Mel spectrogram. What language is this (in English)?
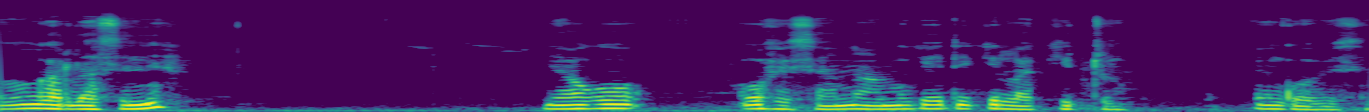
Masai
